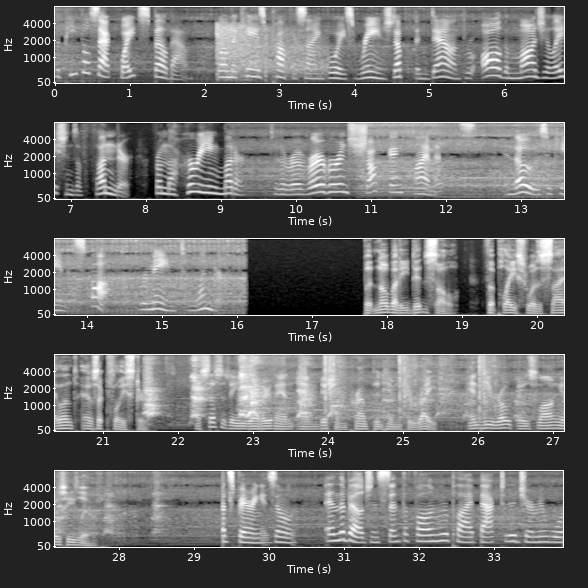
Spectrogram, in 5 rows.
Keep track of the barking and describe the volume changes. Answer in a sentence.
The volume of the barking goes down.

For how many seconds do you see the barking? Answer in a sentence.
The barking can be heard for 7 seconds in total.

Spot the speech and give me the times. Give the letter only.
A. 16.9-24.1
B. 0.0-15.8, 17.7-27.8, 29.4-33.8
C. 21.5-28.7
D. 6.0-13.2
B.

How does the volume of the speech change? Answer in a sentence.
The volume of the speech stays about the same.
